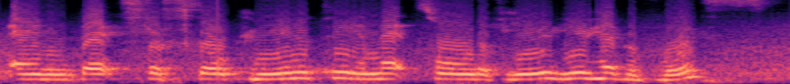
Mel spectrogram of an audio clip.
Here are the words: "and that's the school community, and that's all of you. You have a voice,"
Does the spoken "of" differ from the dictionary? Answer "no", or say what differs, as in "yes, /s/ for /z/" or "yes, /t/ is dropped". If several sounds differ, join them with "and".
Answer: no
